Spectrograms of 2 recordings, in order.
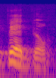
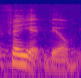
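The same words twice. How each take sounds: First: It is said the way locals say it. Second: It is said the way outsiders say it. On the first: The speaker is from the area. The speaker calls it right. "if you're from this home, you would say Fayetteville" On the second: The speaker is not from the area. The speaker calls it wrong. "You wouldn't say Fayetteville"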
